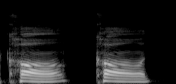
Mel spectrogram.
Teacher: the r is not pronounced after a vowel like in car card both hear and heard the r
